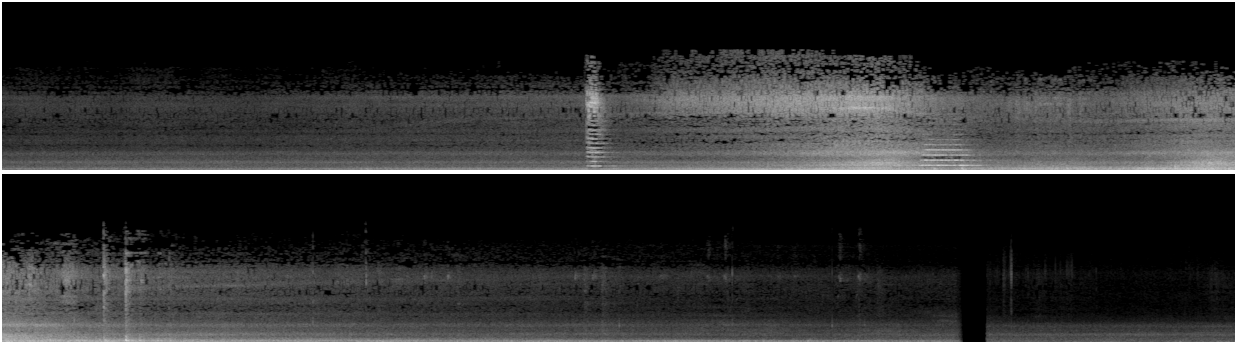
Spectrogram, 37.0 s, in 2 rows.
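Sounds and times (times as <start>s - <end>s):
train running and wheel noise: 0.0s - 32.6s
train horn: 8.7s - 9.7s, 13.7s - 15.0s.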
